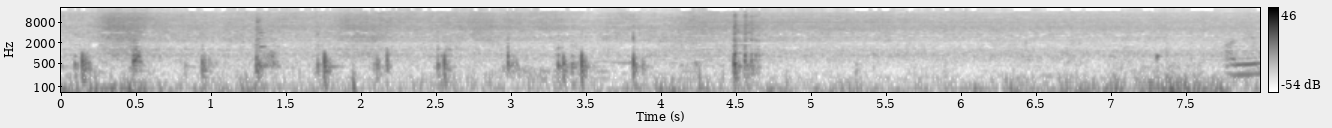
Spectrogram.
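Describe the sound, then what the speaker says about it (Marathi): Moth beans sautéed in a pan for a black-masala matki curry, a steady hiss of frying broken by a run of sharp, rhythmic spoon scrapes that stop partway, leaving the sizzle alone. "मटकी आपल्याला एकदम व्यवस्थित परतून घ्यायची आहे"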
